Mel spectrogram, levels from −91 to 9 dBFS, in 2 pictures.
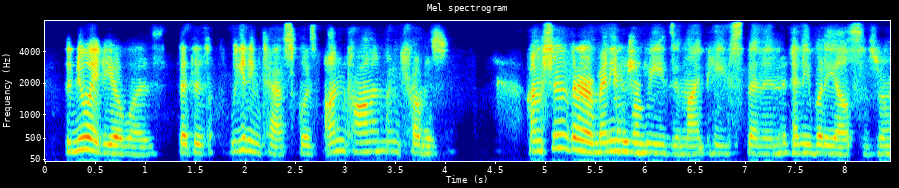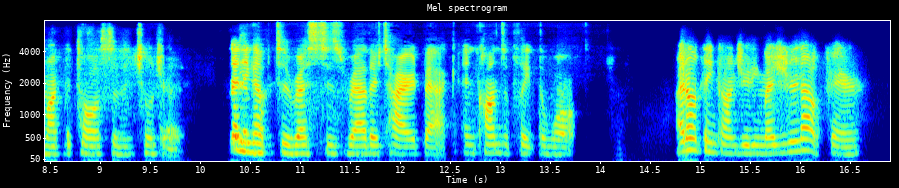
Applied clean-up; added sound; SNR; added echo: neural mask model Resemble Enhance denoiser.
